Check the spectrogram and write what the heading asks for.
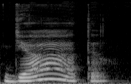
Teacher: дятел перший склад Ми вимовили з більшою силою голосу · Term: наголошений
